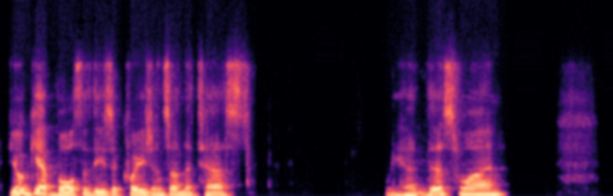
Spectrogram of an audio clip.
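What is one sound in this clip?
A man explains calmly through a close microphone, with pauses.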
